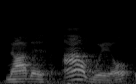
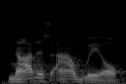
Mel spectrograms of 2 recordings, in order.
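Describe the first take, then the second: First: "I" punched with a raised pitch; louder, strong stress on "I"; emphatic I. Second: Loud, slow, even weight on "not as I will"; projected verse without singling out "I"; scripture reading. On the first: Shown as a demonstration. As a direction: hit the word "I" hard. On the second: Acted. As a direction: read "not as I will" deliberately.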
